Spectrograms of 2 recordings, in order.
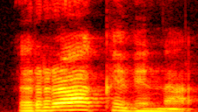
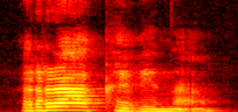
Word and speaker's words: раковина: Раковина. Раковина. Давайте напишем. Let's write it down. Раковина. Раковина. A sink. A sink. Скажите, say, раковина. Here O will be pronounced as A because it's not stressed.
